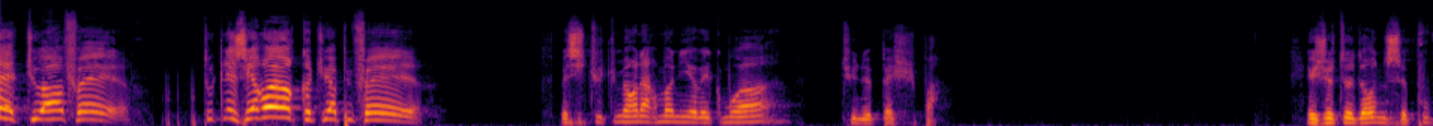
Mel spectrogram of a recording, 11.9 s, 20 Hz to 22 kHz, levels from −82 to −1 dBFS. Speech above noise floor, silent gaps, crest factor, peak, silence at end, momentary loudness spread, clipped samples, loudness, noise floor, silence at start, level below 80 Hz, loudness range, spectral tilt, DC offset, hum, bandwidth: 47 dB; none; 24 dB; -4 dBFS; 0 s; 19 LU; under 0.1%; -24 LUFS; -71 dBFS; 0 s; -60 dBFS; 17 LU; -4.5 dB/octave; under 0.1%; none; 14.5 kHz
